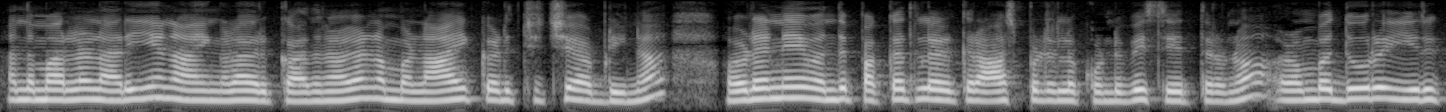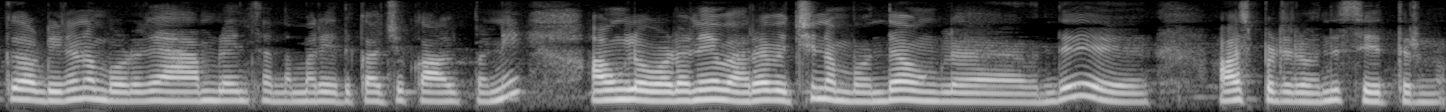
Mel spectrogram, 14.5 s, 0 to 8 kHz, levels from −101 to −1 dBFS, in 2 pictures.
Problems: none marked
